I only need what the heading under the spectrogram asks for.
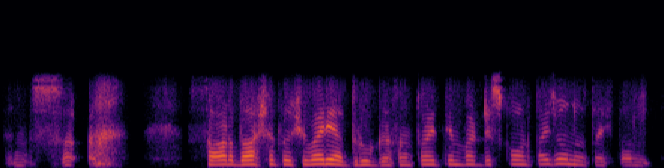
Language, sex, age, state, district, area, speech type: Kashmiri, male, 18-30, Jammu and Kashmir, Kupwara, rural, conversation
